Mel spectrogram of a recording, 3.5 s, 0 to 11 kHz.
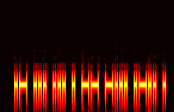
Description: Morse code, heard as a keyed tone, about 25 wpm, 700 Hz. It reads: ASSEMBLE
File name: practice / 25wpm / 8 Letter Words - First 3 Letters Given - 25wpm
